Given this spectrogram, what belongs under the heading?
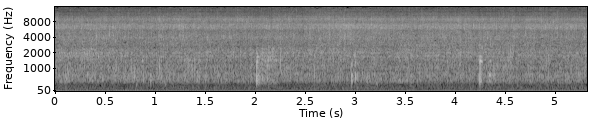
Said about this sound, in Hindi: पूरे फिश भी अच्छे तरीके से पूरा फ्राई हो रहा है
